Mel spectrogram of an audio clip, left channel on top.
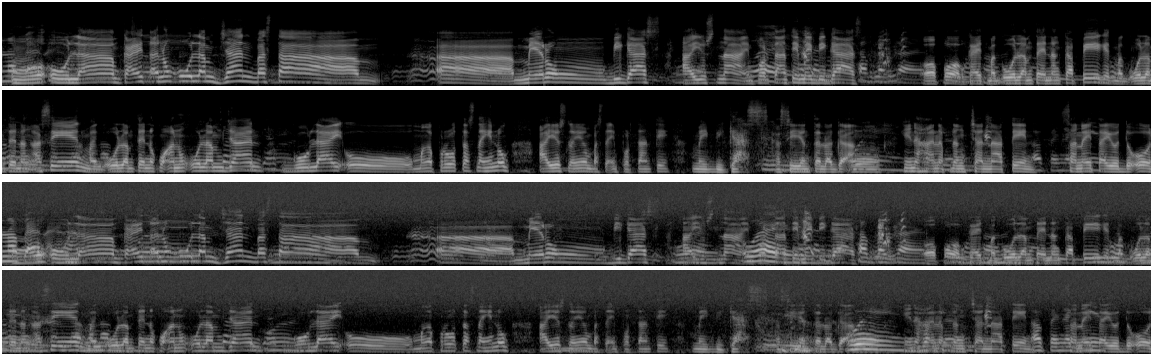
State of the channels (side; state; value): right; noise; hiss, 7 dB below the sound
